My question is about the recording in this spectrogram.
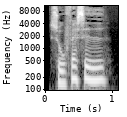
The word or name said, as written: sofasæde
